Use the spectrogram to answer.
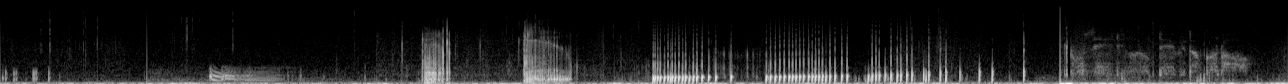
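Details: Adult woman, period due with bloated stomach: gurgling, squeaking stomach rumbles with low growls; hunger borborygmi from an empty stomach, a normal finding.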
